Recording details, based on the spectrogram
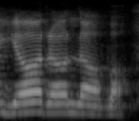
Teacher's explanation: जीभ जो है किसी भी भाग को नहीं छुएगी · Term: अंतस्थ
